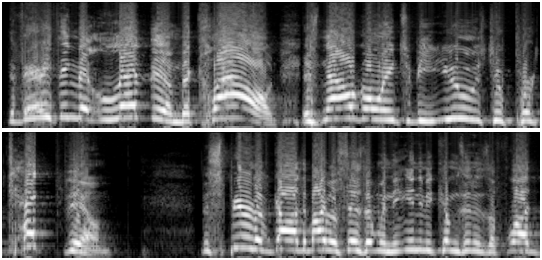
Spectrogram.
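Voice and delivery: high, emphatic preacher's proclamation; impassioned preaching. Acted. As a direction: proclaim it with rising fervor. Preaches at full force.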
